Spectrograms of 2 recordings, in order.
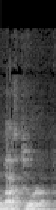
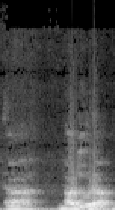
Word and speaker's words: Mathura: The magician Lord, the boy from the northern Mathura, because if you say Madura, and then Madurai, Mathura in Tamil pronunciation, Madura, and then Madurai. So it actually means Mathura.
